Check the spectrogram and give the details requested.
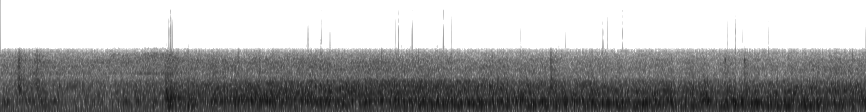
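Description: Running noise of an SBB Intercity train at speed, heard from inside the coach: a steady rumble of the wheels on the rails that gets a little louder about a second in, with a faint click.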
